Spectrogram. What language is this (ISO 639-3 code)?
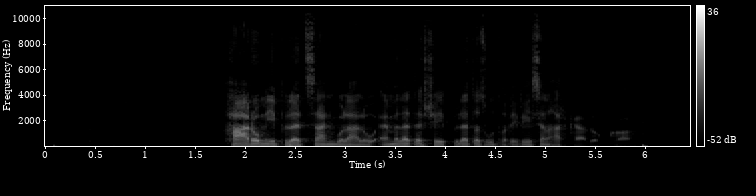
hun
